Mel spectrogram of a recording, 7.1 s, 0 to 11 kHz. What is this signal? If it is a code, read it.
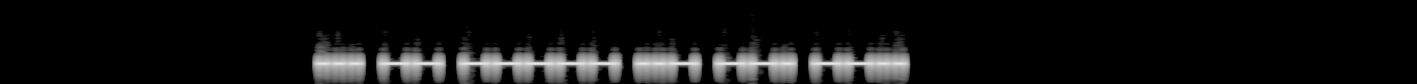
Morse code, heard as a keyed tone, about 30 wpm, 700 Hz. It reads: SM0UGZ
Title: DXCC-100 Call Signs - 6 Characters - Repeated 3x - 30wpm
